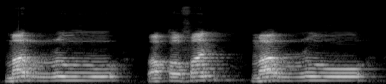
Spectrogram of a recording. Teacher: را کو موٹا کر کے پڑھیں گے کیونکہ را پر تشدید ہے اور جزم ہے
